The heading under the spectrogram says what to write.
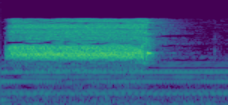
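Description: An owl hunting at night gives a single harsh, raspy screech lasting about a second, loud, then cuts off abruptly into near silence.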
